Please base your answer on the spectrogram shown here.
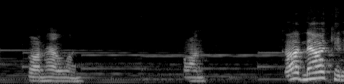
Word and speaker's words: Van Halen: no no no and it's not dan it's vaughn von helen fun god now i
